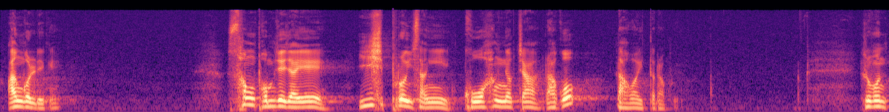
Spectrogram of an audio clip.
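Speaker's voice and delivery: ordinary delivery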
